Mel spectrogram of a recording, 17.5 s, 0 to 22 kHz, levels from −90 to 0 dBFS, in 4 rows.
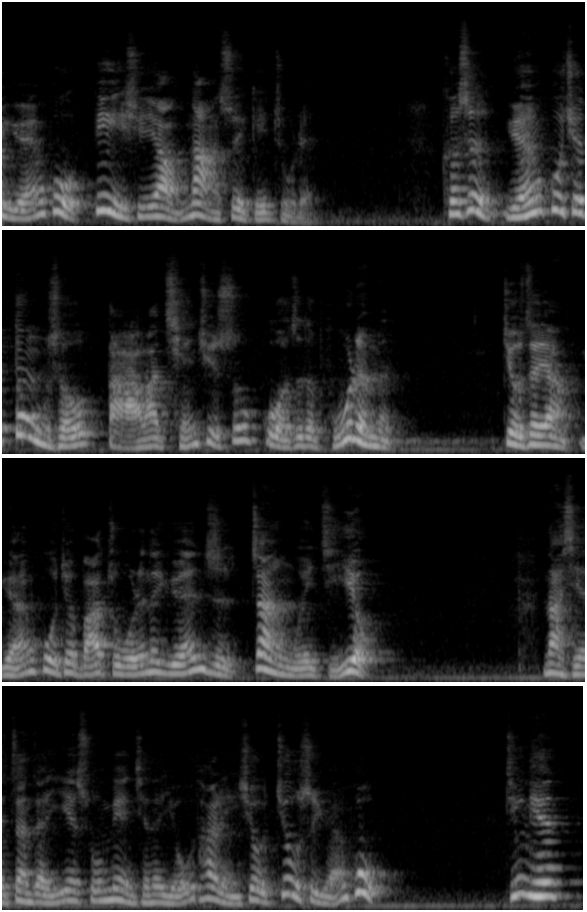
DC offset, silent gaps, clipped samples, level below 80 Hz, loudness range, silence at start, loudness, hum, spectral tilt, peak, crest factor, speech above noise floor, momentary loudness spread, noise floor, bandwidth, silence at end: under 0.1%; none; under 0.1%; -68 dBFS; 3 LU; 0 s; -37 LUFS; none; -7.5 dB/octave; -16 dBFS; 20 dB; 32 dB; 7 LU; -68 dBFS; 13.5 kHz; 0 s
